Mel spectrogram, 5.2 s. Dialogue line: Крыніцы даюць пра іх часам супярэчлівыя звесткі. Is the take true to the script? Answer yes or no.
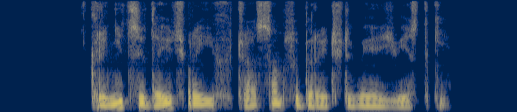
yes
